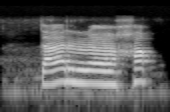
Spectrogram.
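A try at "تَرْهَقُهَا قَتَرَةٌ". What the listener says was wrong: Awas jangan pakai tasdid kofnya.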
